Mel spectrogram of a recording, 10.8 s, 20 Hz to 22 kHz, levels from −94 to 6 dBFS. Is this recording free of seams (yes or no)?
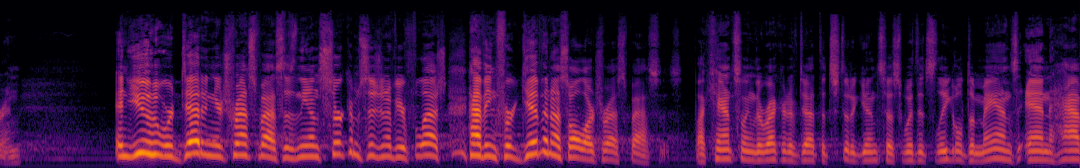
no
